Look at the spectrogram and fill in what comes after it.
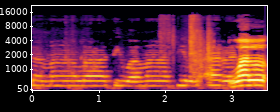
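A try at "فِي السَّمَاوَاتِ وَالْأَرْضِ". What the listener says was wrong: Enggak pakai wa ma.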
